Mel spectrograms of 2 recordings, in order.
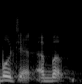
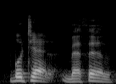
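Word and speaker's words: Bethell: Jacob Butel. Bethl. Beel. Sorry for mispronouncing.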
